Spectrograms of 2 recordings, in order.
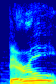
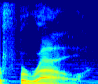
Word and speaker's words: Pharao: We are, is it Pharao or Pharao?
